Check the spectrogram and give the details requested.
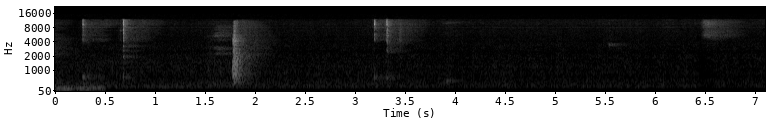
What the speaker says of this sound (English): I was actually typing another question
